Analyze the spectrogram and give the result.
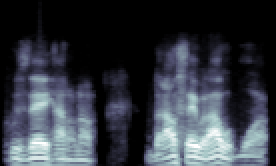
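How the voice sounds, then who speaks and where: Man, very low voice, rambling casual monologue, dry close sound, muffled lo-fi. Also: brisk, dry recording. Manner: rambling, wandering asides and mock voices. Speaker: vlogger.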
